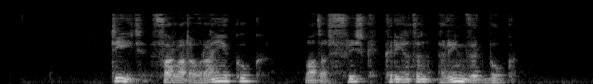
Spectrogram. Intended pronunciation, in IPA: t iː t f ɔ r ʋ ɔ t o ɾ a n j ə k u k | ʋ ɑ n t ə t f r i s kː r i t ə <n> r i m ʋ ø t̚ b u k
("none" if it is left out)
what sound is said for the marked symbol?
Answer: n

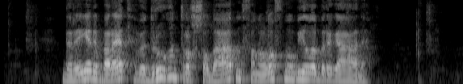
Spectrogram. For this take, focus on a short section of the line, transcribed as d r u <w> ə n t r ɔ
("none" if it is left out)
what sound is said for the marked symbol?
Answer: ɣ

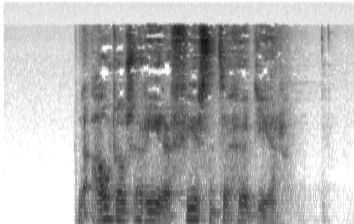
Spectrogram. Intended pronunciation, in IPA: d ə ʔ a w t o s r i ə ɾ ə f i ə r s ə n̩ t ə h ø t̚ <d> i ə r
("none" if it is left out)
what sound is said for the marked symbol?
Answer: d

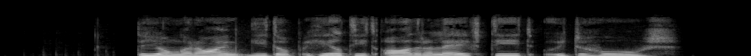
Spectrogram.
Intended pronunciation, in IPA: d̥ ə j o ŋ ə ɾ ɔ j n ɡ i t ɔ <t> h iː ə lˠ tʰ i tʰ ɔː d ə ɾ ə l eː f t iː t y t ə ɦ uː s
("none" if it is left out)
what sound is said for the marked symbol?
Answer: p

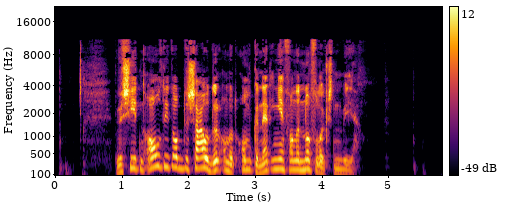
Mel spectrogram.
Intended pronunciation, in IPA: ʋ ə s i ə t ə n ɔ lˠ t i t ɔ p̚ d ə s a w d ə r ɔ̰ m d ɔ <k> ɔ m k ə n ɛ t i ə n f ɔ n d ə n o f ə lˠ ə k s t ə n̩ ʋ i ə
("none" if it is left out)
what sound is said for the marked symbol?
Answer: t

